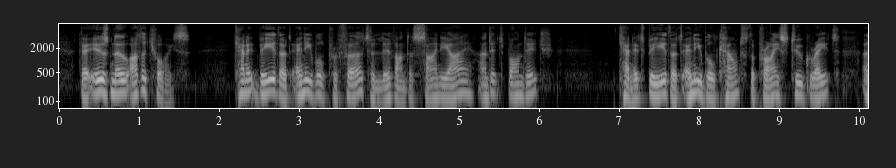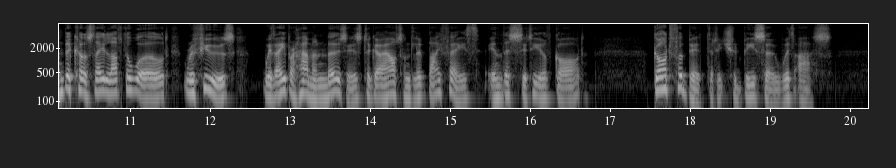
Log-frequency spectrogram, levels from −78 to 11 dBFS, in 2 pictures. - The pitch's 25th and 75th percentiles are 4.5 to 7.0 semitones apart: Yes, average, 4.8 semitones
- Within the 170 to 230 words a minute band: Yes, average, 185 wpm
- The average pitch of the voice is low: Yes, low, 130 Hz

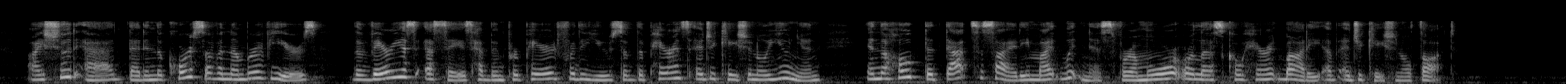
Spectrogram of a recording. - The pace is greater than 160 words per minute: Yes, average, 170 wpm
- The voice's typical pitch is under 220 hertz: No, high, 230 Hz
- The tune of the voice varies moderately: Yes, average, 3.8 semitones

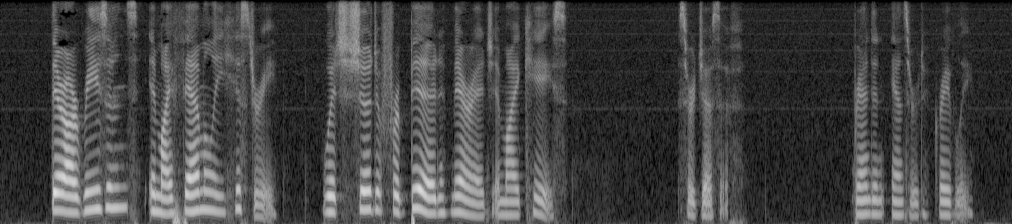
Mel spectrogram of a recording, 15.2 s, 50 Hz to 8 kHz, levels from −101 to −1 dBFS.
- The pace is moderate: No, slow, 75 wpm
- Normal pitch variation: Yes, average, 4.3 semitones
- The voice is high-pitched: Yes, high, 205 Hz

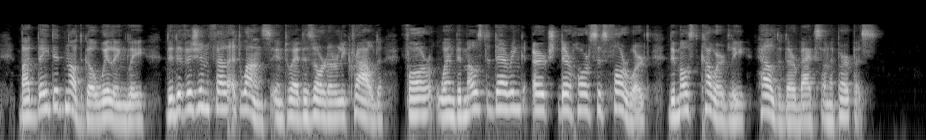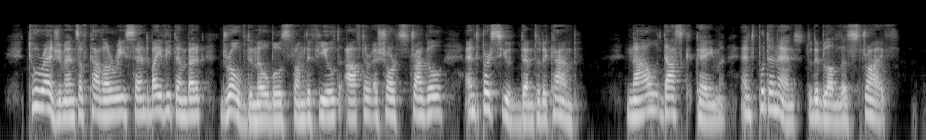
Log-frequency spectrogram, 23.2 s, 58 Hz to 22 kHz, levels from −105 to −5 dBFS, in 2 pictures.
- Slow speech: No, average, 170 wpm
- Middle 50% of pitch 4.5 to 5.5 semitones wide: Yes, average, 5.2 semitones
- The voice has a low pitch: No, medium, 165 Hz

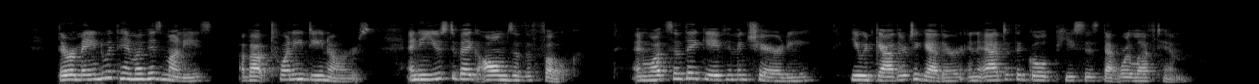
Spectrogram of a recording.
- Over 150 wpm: Yes, average, 190 wpm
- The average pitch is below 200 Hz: No, high, 205 Hz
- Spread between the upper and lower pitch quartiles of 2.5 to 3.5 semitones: No, average, 4.3 semitones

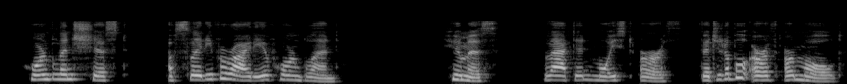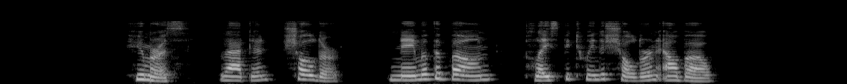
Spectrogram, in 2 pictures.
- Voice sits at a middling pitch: No, high, 200 Hz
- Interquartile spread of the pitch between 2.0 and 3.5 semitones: No, average, 4.1 semitones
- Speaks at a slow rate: Yes, slow, 105 wpm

